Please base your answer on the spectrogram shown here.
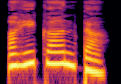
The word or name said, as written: ಅಹಿಕಾಂತ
